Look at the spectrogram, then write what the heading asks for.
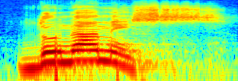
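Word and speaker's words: δύναμις: Pronounced dunamis, spelled dynamis. It's the root word of the word dynamite.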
